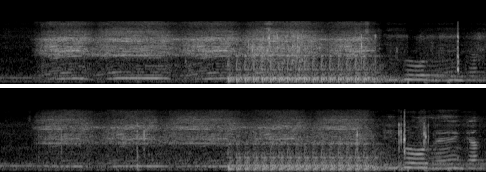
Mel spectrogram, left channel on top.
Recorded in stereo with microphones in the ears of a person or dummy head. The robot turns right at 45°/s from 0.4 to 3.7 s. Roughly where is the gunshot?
Ahead left.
